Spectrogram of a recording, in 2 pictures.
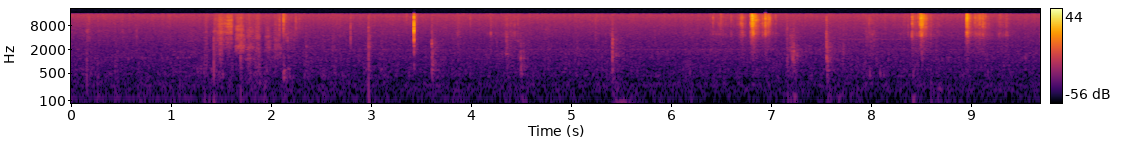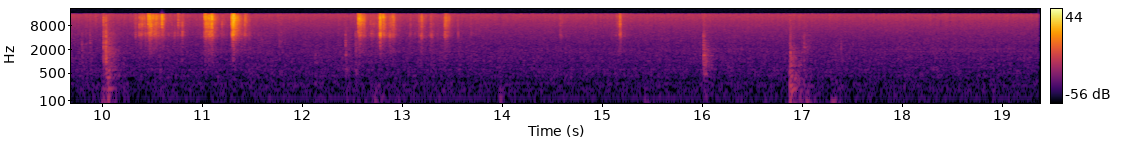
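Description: Kittens clambering and batting hanging toys on a cat play tree: scattered scratches, rustles and light clicks, with a dull thump about five seconds in and another near the end.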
